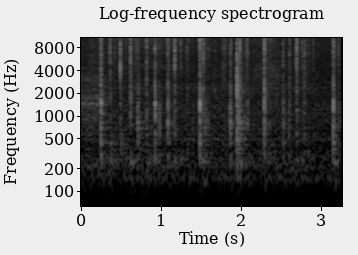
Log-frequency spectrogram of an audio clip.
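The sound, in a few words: typing on a computer keyboard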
